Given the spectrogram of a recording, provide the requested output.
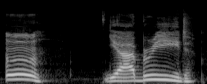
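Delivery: imitating mother's West Indian accent; lightly voiced West Indian mother, scolding; a hint of a West Indian mother admonishing. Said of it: "with her thick West Indian accent".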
